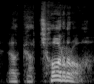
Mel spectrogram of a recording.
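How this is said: The name is pronounced the Spanish way. "But in in um, Spanish, it's El Cachorro"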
